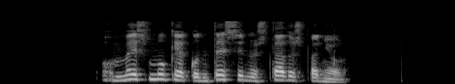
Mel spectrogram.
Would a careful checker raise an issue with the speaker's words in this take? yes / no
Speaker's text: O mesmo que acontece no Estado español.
no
